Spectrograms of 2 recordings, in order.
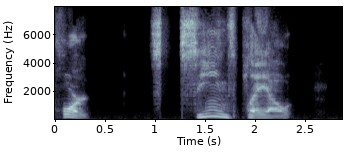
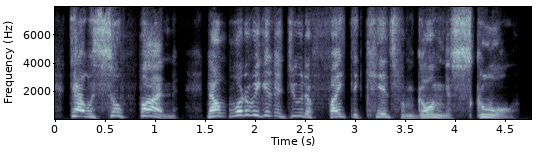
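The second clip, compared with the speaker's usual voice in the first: bubbly, giddy, gushing excitement with raised pitch; 5 semitones higher than usual. Retelling a courtroom scene, quoting a woman there: imitating someone excited. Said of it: "she's all excited".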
